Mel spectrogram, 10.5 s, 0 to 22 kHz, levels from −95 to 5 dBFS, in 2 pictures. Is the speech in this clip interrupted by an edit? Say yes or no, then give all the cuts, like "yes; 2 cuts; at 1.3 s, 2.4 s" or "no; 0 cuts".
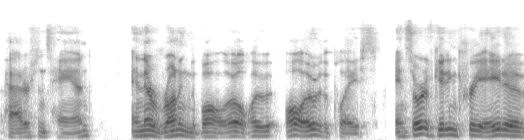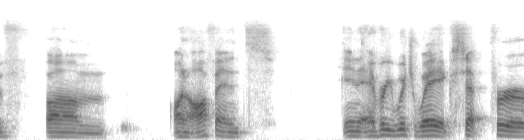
yes; 1 cut; at 3.8 s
